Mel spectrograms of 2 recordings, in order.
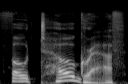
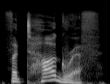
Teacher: The beat is on that first syllable. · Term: word stress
